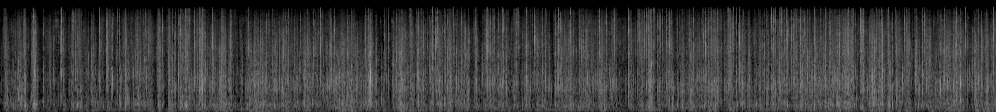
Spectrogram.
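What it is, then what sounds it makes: Plastic bag of ice cubes. Fingertips of both hands squeeze and rub a large clear plastic bag full of ice cubes, crinkling the plastic and crunching the ice inside. The result is a steady, quiet stream of dense, bright crackles and crunches with almost no low end, running for the full fifteen seconds.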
